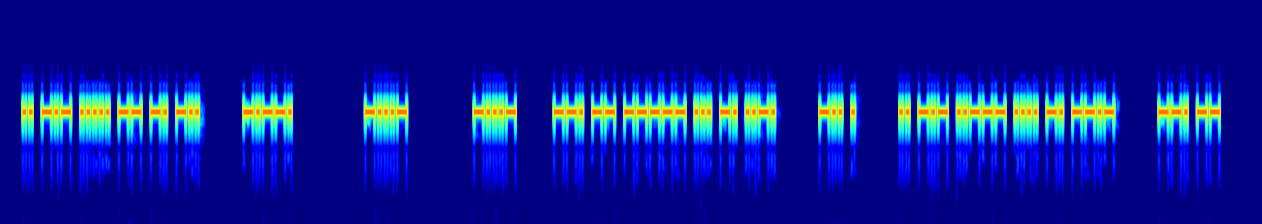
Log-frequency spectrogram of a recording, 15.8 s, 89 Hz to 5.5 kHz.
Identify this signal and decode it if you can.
Morse code, heard as a keyed tone, about 30 wpm, 700 Hz. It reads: IK5MND <KN> <BT> <BT> GM0SNF DE IK2HNQ GM
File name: UK MASTER QSOs TRAINING / 30WPM / UK MASTER QSOs 0041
